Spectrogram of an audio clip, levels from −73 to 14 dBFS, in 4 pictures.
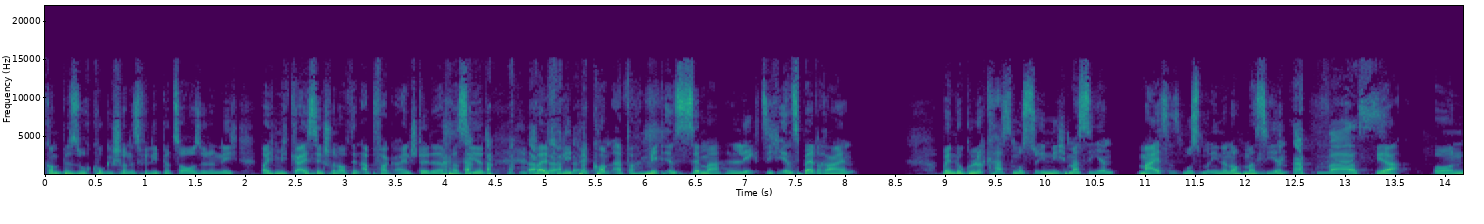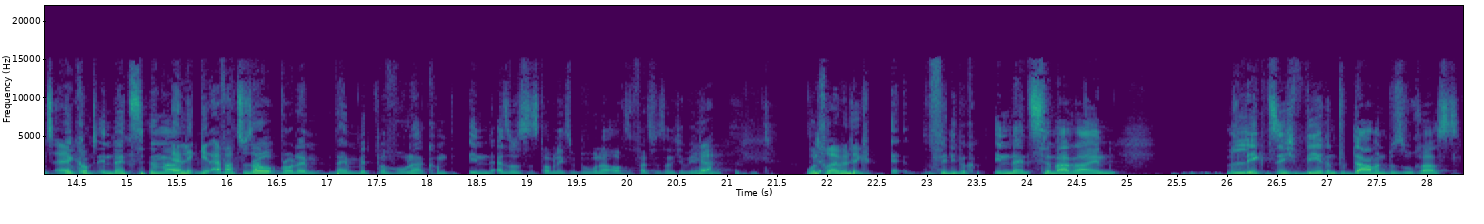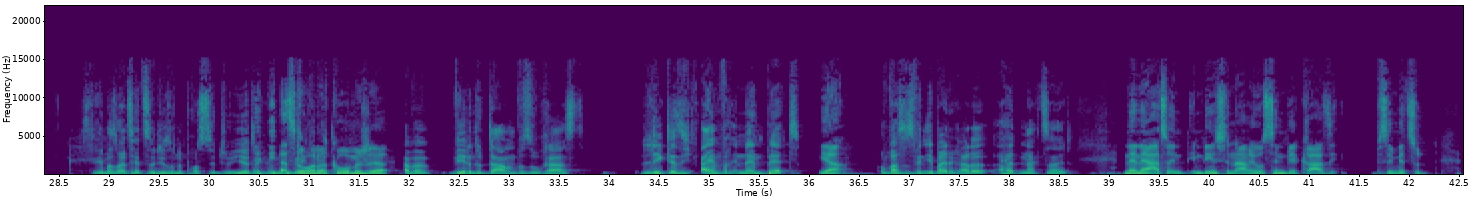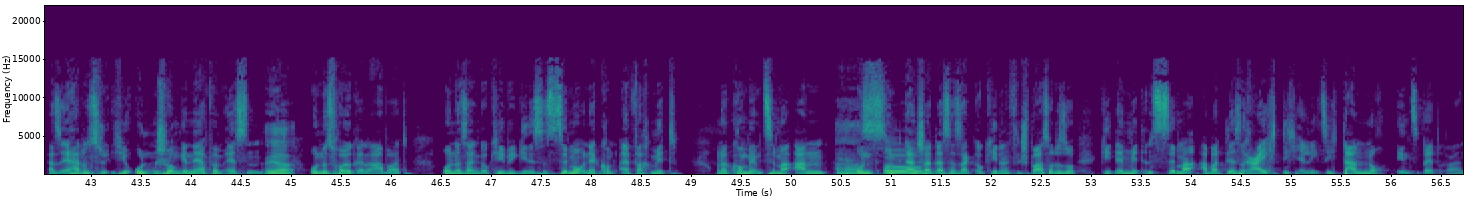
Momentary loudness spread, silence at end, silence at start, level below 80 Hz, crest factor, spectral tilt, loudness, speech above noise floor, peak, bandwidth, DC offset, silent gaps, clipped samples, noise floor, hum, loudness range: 11 LU; 0 s; 0 s; -44 dBFS; 18 dB; -5 dB/octave; -20 LUFS; 44 dB; -2 dBFS; 15.5 kHz; under 0.1%; none; under 0.1%; -64 dBFS; none; 4 LU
